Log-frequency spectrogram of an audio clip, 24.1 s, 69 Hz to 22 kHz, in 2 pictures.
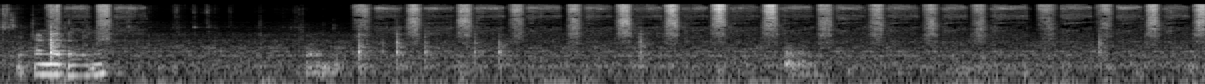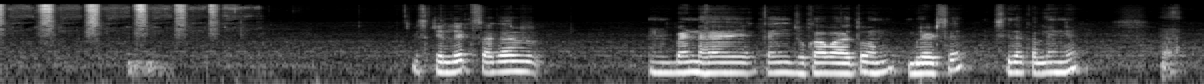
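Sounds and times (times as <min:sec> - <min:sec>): scratchy rubbing on circuit board: 0:00.4 - 0:01.5, 0:03.6 - 0:14.5.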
